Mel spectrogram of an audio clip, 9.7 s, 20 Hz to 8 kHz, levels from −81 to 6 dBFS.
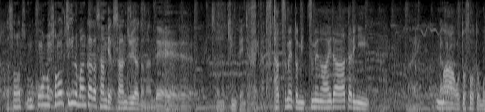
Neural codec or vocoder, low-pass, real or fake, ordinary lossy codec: none; none; real; none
